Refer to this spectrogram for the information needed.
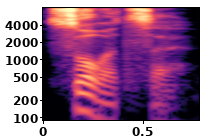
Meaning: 1. to try to get (somewhere), to try to enter (a place), to poke one's head in 2. to turn (to), to go (to) 3. to butt (in), to poke one's nose (into) 4. passive of сова́ть (sovátʹ)
- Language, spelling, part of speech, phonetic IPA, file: Russian, соваться, verb, [sɐˈvat͡sːə], Ru-со́ваться.ogg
